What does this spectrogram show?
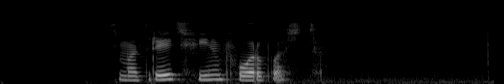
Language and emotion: Russian, neutral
